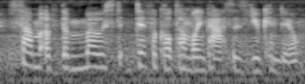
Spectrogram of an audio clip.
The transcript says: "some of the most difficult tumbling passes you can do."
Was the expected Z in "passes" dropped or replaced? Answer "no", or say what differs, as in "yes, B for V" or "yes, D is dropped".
no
